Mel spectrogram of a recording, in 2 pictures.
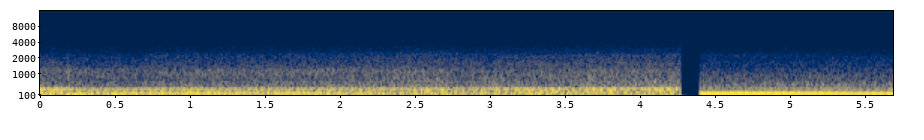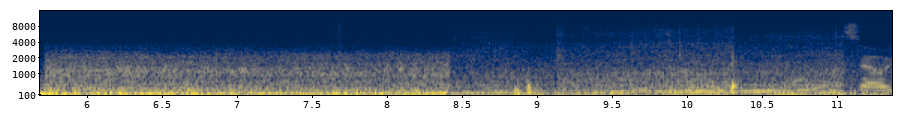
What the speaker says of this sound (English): I'm going to be driving a 5-speed Cobra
